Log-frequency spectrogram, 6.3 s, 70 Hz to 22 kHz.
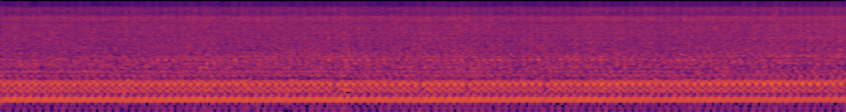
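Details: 1980 Dodge short-bed truck big-block V8, first run in 14 years, during cam break-in after converting from points back to factory electronic ignition; smooth even rumble at steady high idle, no misses, knocks or ticks, normal running.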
